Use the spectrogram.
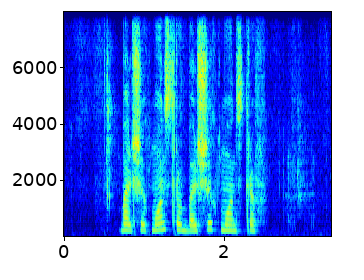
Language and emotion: Russian, neutral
